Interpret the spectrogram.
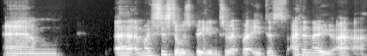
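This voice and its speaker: A man's voice: medium pitch, steady tone, normal speed, a bit bright. A man answering viewers' exam questions on a live stream, rambling with many stammered restarts and reading chat messages aloud. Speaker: physics teacher hosting a live Q&A.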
